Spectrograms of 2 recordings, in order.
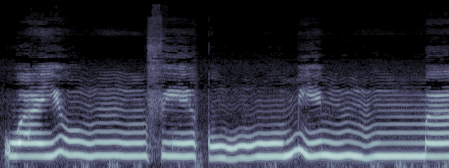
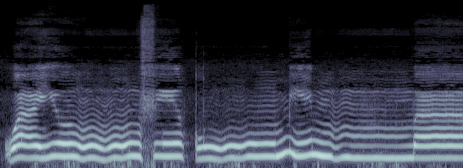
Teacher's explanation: Mimma mim di sini ada tasydid jadi wajib dengung. Mimma mim ni tuan-tuan puan sama panjang dengan ma.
